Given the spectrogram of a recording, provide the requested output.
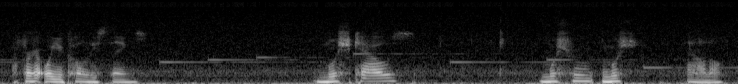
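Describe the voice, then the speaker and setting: A man mumbles at a fairly slow pace, with long, frequent pauses. Music plays in the background. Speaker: gaming vlogger. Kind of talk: casual gameplay commentary. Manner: mumbling. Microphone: poor-sounding mic.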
